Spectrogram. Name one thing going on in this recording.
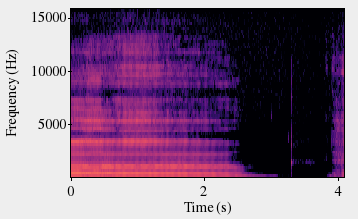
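A man chants a long, steady, wavering note up close, which then fades.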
